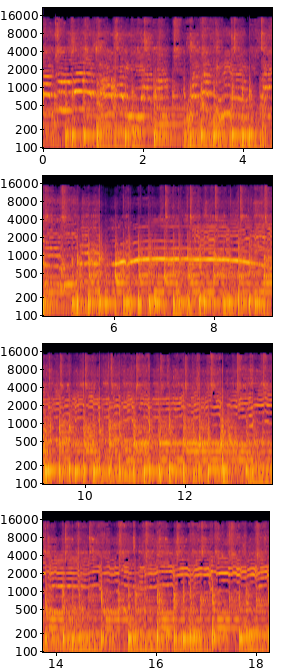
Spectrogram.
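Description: Live folk dance music: a barrel drum and other percussion beating under a melody of wavering held notes, with one note held for about three seconds near the middle.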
